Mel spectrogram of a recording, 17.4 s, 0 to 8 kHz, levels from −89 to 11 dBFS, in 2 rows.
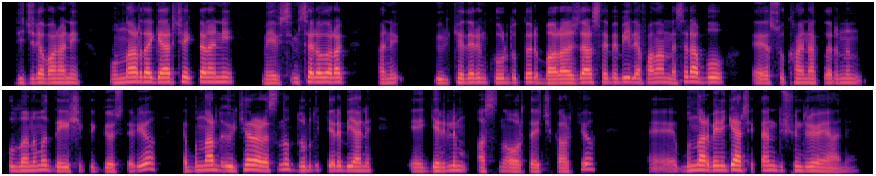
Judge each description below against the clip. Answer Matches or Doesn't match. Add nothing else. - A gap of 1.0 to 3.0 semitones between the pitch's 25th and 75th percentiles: Matches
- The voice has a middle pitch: Matches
